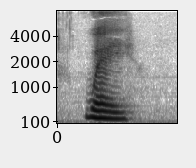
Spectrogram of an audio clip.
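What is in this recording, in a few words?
"way", British English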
